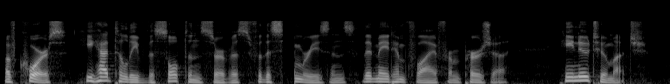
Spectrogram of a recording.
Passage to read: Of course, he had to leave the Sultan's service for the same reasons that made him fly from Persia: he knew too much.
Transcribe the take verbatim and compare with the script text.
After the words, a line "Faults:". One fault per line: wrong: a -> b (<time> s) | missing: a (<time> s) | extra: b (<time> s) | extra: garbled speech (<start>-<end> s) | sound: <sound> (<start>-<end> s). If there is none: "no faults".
Of course, he had to leave the Sultan's service for the same reasons that made him fly from Persia: he knew too much.
Faults:
sound: dropout (2.8-2.9 s)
